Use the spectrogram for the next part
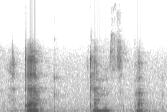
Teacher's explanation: fonem B pada silaba akhir pada kata adab dan sebab diucapkan P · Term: Netralisasi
